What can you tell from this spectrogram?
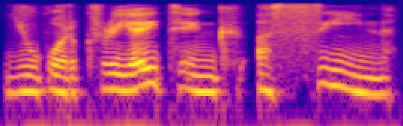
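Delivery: low, slow through gritted teeth. Acted. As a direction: push it out through clenched teeth. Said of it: "he says through gritted teeth".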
